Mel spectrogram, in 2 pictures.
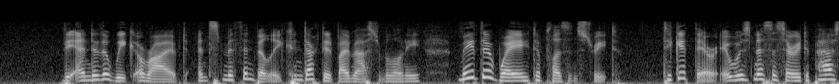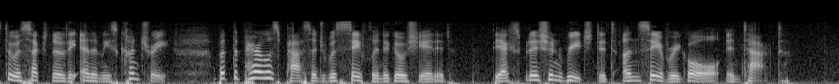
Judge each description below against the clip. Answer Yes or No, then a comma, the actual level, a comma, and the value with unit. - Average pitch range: No, wide, 7.3 semitones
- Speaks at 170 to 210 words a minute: Yes, average, 175 wpm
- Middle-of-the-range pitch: Yes, medium, 175 Hz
